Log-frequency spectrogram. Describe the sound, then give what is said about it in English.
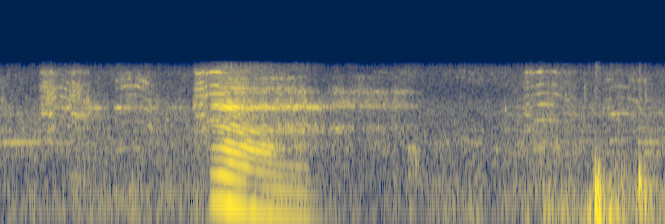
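A chair gives one drawn-out, squeaky creak that slides downward in pitch, clear, followed by quieter background noise and a couple of soft knocks. “Sounds like somebody's on an old porch swing, though.”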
